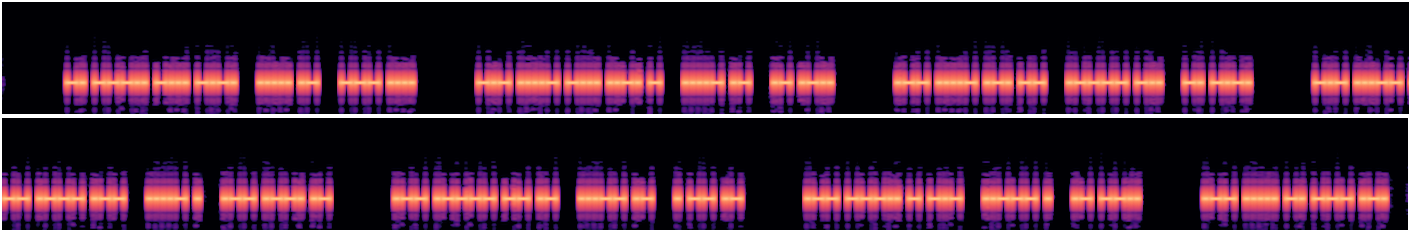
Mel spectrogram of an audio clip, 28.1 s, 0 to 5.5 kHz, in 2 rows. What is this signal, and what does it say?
Morse code, heard as a keyed tone, about 36 wpm, 750 Hz. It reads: N8BC 5A OH K4BFT 4A AL W4RM 1D NC K3MJW 4E WPA W1MA 3A EMA W8TK 2E AZ W5NOR
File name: LARK-FD-2022-Log-in-CW-35wpm-750-Hz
